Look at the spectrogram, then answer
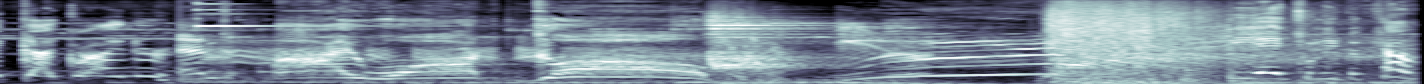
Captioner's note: Angry Gut Grinder Sounds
